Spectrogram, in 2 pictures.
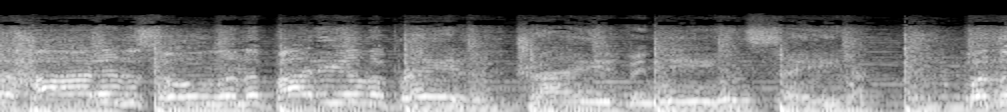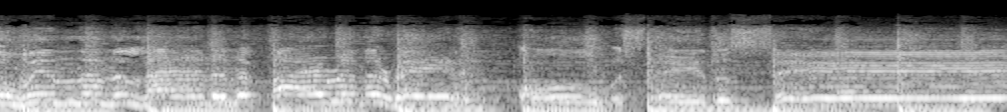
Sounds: music

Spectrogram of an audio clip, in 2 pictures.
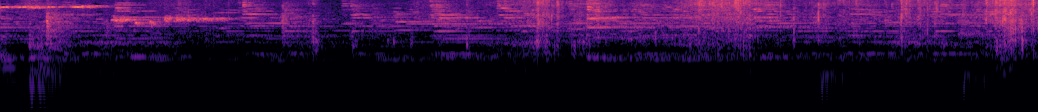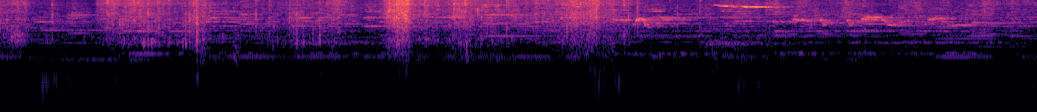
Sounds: bovinae cowbell

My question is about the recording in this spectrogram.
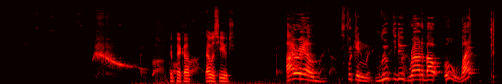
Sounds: inside a small room, speech

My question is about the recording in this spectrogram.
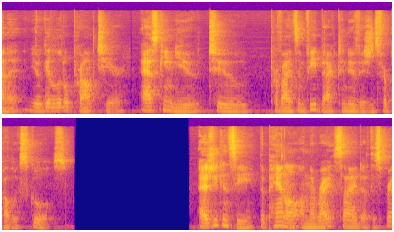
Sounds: inside a small room, speech

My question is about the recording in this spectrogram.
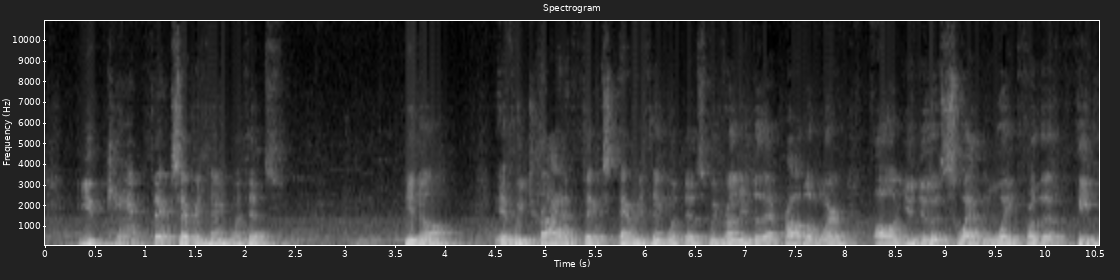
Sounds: speech

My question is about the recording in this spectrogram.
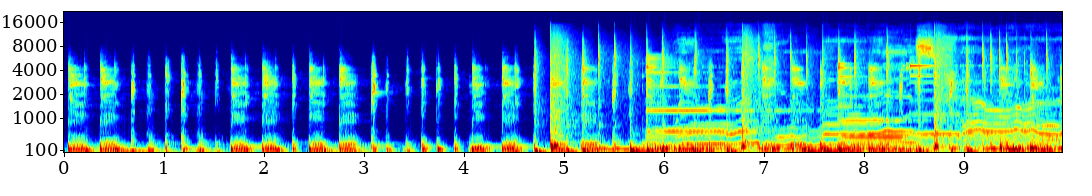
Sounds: music, bass guitar

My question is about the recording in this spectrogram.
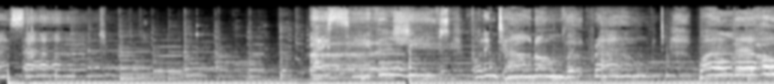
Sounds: music

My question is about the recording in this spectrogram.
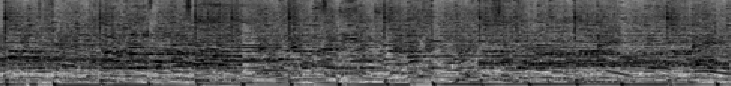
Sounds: music

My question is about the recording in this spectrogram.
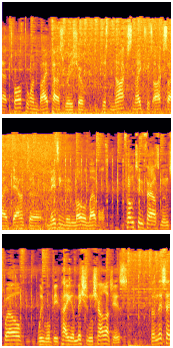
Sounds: speech, music

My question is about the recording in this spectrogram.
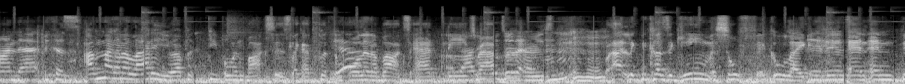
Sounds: speech, music

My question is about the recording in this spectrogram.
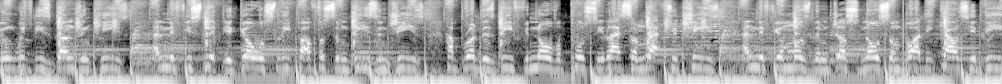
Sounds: music, singing

